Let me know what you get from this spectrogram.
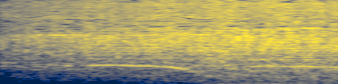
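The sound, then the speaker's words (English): A golf gallery erupts after a putt, with loud, sustained applause and cheering that swells and holds steady, dense and bright throughout, with a thin tonal whistle or shout gliding downward early on. “We do have, if you want to play some audio of the actual, the putt that, you know, and the crowd reaction when he.”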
